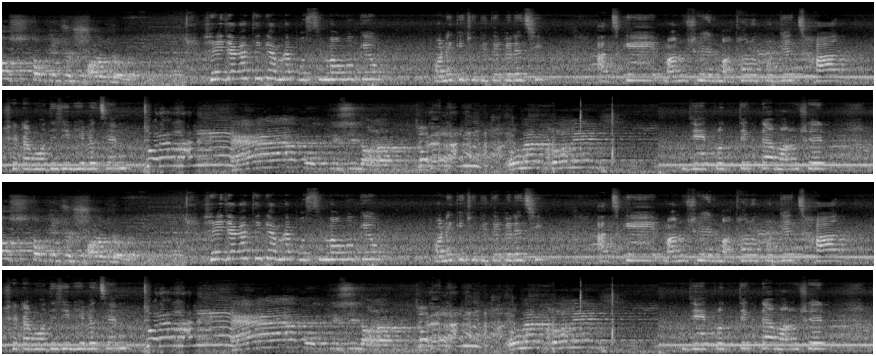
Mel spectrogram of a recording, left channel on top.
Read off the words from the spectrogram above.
কিছু ষড়যন্ত্র। সেই জায়গা থেকে আমরা পশ্চিমবঙ্গকেও অনেক কিছু দিতে পেরেছি। আজকে মানুষের মাথার উপর যে ছাদ সেটা মোদিজি ভেবেছেন। যে প্রত্যেকটা মানুষের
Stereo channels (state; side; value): identical; both; correlation 1.00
